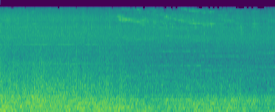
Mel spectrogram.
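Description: Rolling thunder: a low rumble that slowly dies down.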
